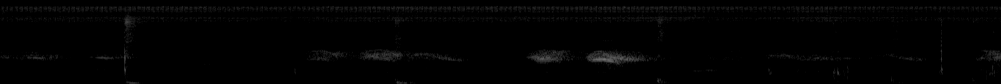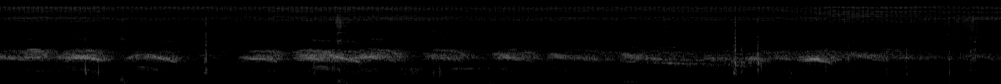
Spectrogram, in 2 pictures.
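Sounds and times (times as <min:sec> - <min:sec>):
birds calling: 0:07.7 - 0:20.0.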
